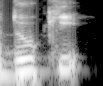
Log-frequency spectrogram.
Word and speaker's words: Doekhi: He is Danilo Duki. We've checked the pronunciation by the way before going live.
